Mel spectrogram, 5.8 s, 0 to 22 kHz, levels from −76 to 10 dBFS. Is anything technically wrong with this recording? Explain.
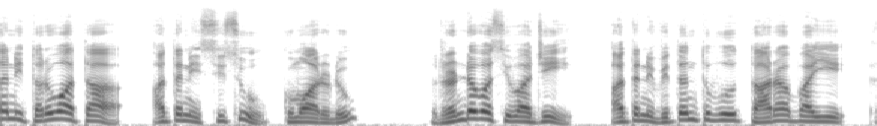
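No, nothing technically wrong can be heard here.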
